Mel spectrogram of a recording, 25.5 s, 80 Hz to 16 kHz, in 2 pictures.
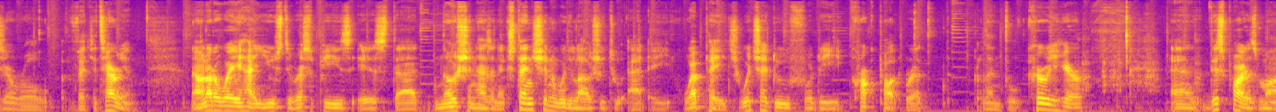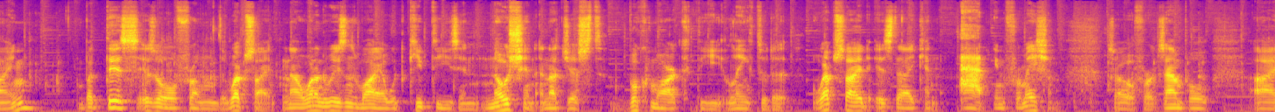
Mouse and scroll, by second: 9.3 click, 10.8-11.9 scroll, 12.7-14.1 scroll, 14.1-14.8 scroll, 14.8 scroll down 10, 15.1 scroll, 15.2-15.6 scroll down 7, 16.2-18.2 scroll, 21.2-21.6 scroll, 21.6-22.9 scroll up 8, 22.9 scroll down 10, 23.2 scroll, 23.3-25.5 scroll down 20.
